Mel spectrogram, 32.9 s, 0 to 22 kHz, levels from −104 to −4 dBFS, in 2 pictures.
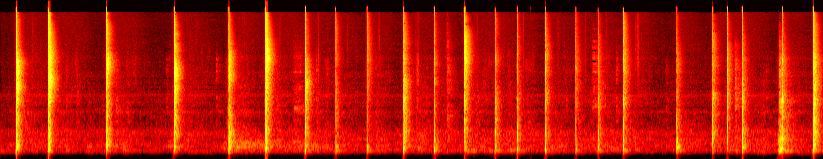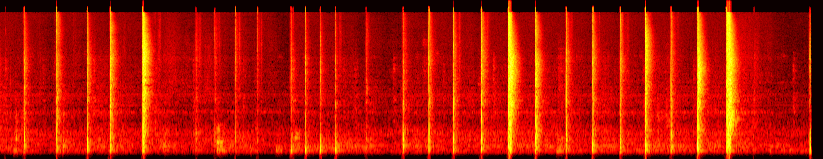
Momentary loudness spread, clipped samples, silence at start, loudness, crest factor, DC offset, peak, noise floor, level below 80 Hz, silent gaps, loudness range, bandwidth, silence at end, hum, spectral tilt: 23 LU; under 0.1%; 0.3 s; -19 LUFS; 24 dB; under 0.1%; 0 dBFS; -61 dBFS; -74 dBFS; none; 16 LU; 18 kHz; 0.25 s; none; 1.5 dB/octave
